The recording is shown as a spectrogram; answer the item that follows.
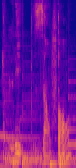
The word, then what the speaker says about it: les enfants: On doit prononcer un Z après les donc les enfants.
